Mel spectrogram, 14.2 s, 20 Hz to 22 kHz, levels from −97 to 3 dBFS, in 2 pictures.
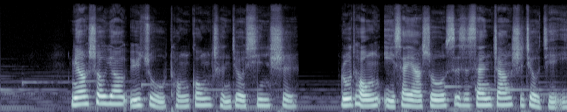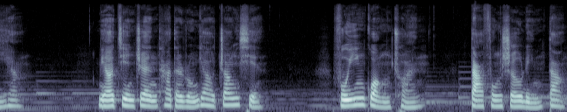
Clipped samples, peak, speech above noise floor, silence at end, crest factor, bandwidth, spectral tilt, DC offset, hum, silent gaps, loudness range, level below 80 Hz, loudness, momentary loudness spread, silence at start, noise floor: under 0.1%; 0 dBFS; 37 dB; 0 s; 20 dB; 18 kHz; -5.5 dB/octave; under 0.1%; none; none; 3 LU; -54 dBFS; -20 LUFS; 11 LU; 0 s; -56 dBFS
